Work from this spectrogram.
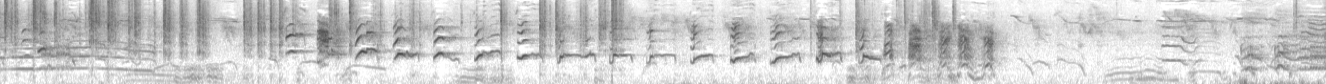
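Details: Belgian Malinois puppy yelping in rapid, fairly even series of short high cries, mixed with longer whines, easing into quieter whimpers toward the end.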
